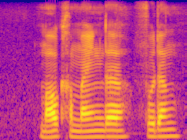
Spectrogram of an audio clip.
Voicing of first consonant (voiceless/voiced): voiced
